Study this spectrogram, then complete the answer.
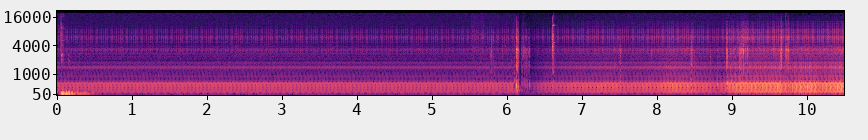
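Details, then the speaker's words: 1963 Channel Master 6520 eight-transistor radio with the AGC detector diode removed: loud, harsh, buzzy overdriven audio over steady hum, overloading because no AGC voltage is developed to cut the gain. "it sounds like that because it's overloading because there's no afc i'm not afc agc avc agc without the diode working it's not developing any voltage to to cut the gain down"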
